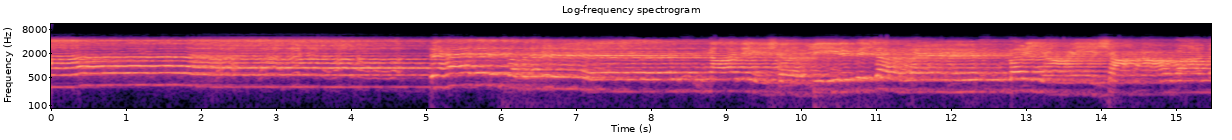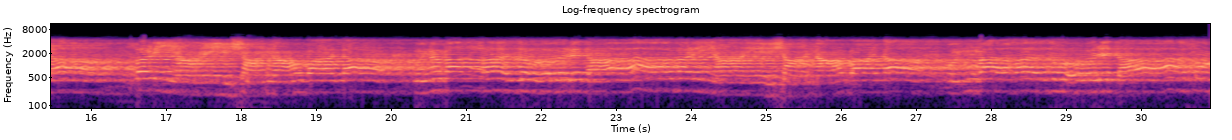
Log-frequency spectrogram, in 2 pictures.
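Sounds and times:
man chanting into a microphone: 0:00.0 - 0:30.9.

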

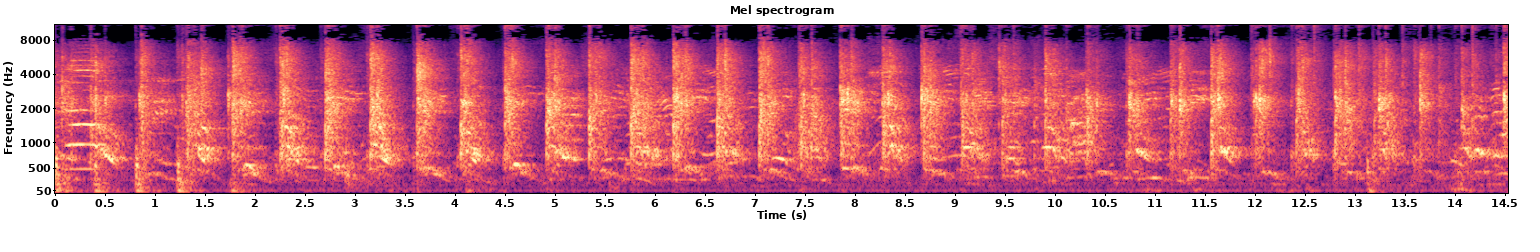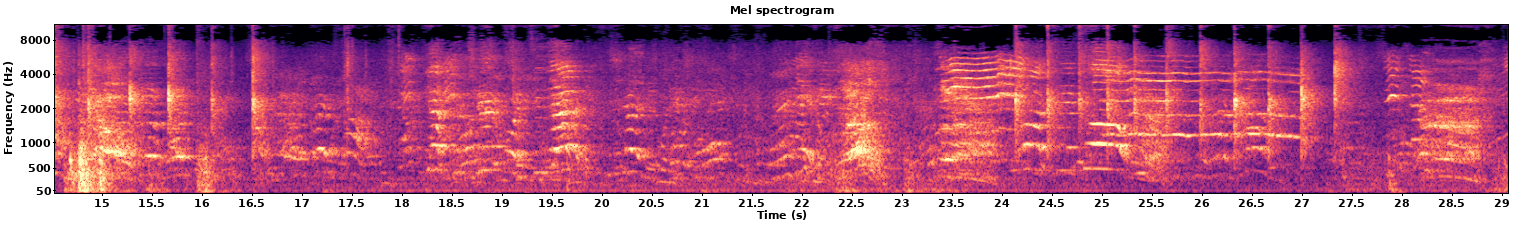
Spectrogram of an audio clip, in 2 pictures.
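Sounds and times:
voices: 0:00.0 - 0:29.0
audience clapping in unison: 0:00.8 - 0:16.7.

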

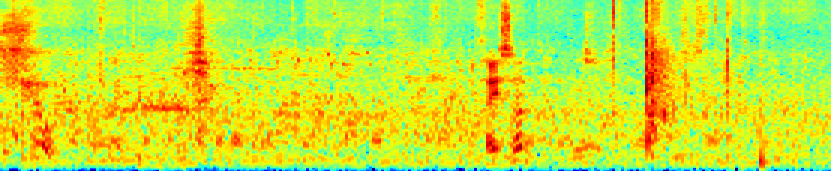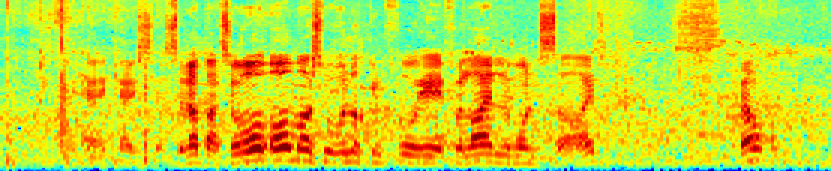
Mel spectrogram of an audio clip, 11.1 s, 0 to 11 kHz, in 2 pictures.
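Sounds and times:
sharp hand clap: 0:04.1 - 0:05.0
dull thump of players on ground: 0:04.3 - 0:06.7.

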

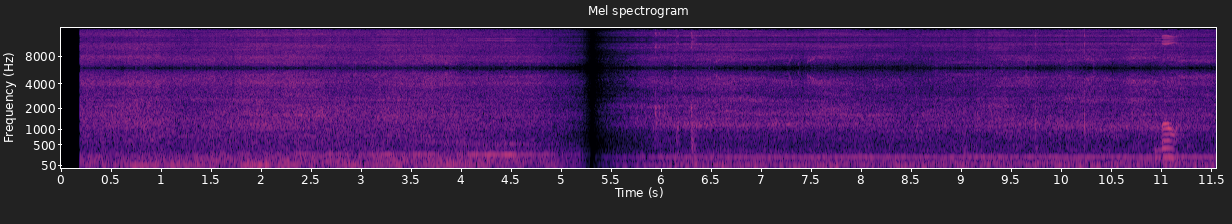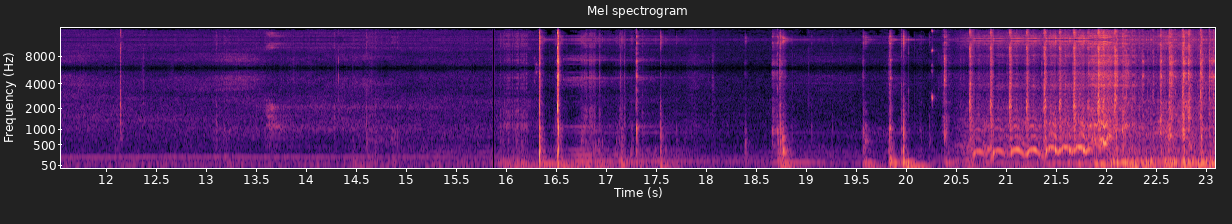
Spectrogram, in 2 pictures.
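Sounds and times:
light aircraft engine idling: 0:05.4 - 0:15.9.

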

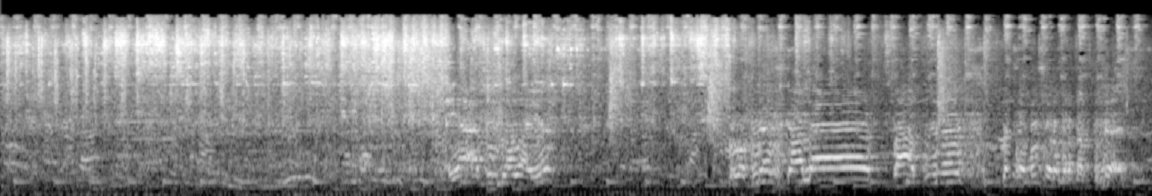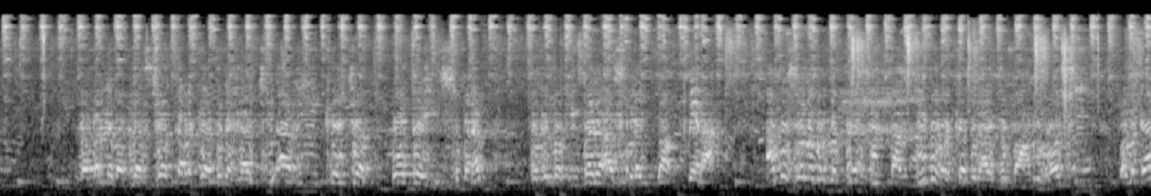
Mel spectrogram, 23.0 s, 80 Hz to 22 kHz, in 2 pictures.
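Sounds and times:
music with wavering melody: 0:00.0 - 0:23.0
voices: 0:00.0 - 0:23.0.

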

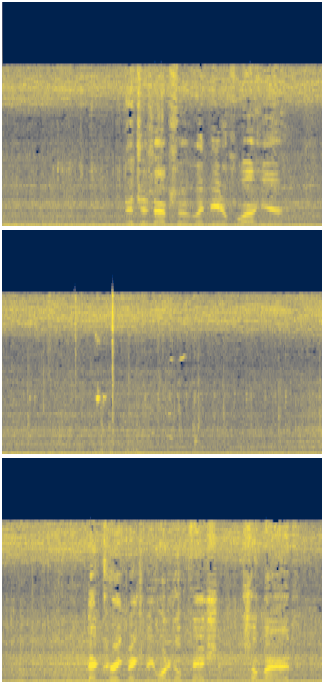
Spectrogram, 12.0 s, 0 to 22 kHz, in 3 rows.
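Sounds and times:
truck engine running: 0:00.0 - 0:12.0.

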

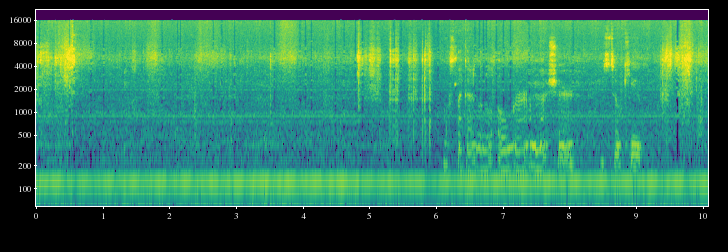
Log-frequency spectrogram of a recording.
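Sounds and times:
hand rustling paper pages: 0:00.0 - 0:06.0, 0:09.4 - 0:10.0
steady low hum: 0:00.0 - 0:10.0.

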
